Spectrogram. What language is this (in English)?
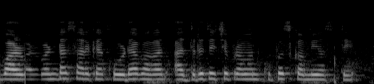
Marathi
